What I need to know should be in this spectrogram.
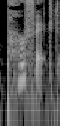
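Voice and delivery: breathy whisper of delight. Real, not acted. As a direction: whisper it in awe of the pie. Savoring pie while praising.

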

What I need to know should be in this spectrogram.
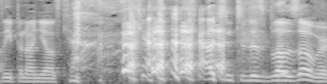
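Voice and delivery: laughing loud playful voice; half-laughing, booming plea; loud excited call. Retold or imitated. Retold call to dad, loud laughing.

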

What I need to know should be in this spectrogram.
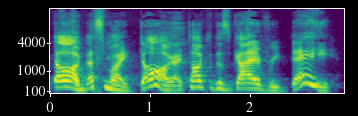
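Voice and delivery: loud, high-pitched disbelieving protest; indignant outburst. Retold or imitated. Telling friend about the copycat, indignant high outburst. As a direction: burst out loudly, re-enacting your outrage. Retelling his outraged reaction to friend.

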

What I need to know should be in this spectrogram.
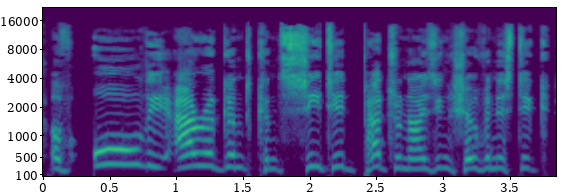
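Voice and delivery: very high-pitched sputtering outrage; indignant girlish tirade; furious. A narrator's reading. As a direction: spit out the insults in a high, furious voice. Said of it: "furious Ginny Weasley".

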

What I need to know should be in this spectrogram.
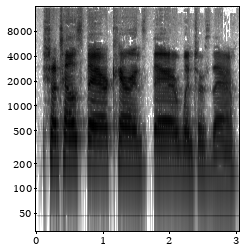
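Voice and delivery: ordinary delivery

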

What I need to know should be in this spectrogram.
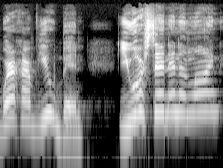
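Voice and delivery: high, loud incredulous questioning; retold indignant challenge. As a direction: challenge the man, acting out disbelief.

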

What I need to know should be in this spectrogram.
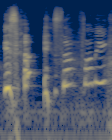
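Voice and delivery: high, disbelieving question; high incredulous. Retold or imitated. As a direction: act stunned by the remark. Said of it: "And I was like".

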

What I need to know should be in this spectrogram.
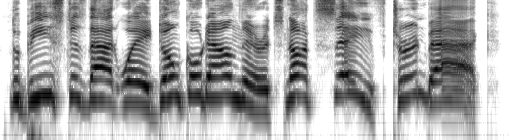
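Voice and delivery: high, loud panicked warning; yelling. Acted. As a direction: shout a warning to turn back. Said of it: "yelling at them to go back".

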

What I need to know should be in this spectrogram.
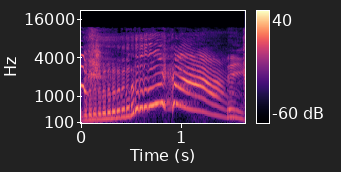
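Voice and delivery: high drawn-out hype call; hype announcer. Acted. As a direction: stretch it like a big announcement. Drum roll announcement hype.

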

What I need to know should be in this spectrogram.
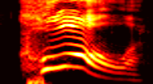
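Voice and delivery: high, loud falling exclamation; sarcastic shout. Real, not acted. Podcaster answering her correctors, sarcastic shout. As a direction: throw it out loudly in scorn.

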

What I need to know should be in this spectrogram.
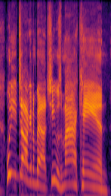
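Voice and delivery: high-pitched indignant impression; Dale. Arguing with Bill over the can, indignant impression. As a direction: protest in a put-on high voice, drawing out the end. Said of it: "And Dale says".

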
